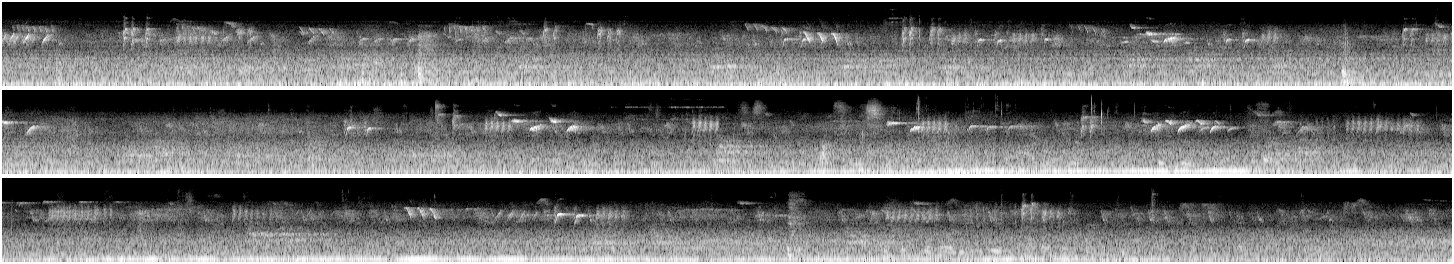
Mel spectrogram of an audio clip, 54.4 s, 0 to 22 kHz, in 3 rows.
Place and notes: ул. Трудовая, дом, г, Костянтинівка, Донецька область, Украина - Мужская перебранка, детские голоса и звуки машин
Звук: Zoom H2n
Донецька область, Ukraine, 28 October 2018, ~11:00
